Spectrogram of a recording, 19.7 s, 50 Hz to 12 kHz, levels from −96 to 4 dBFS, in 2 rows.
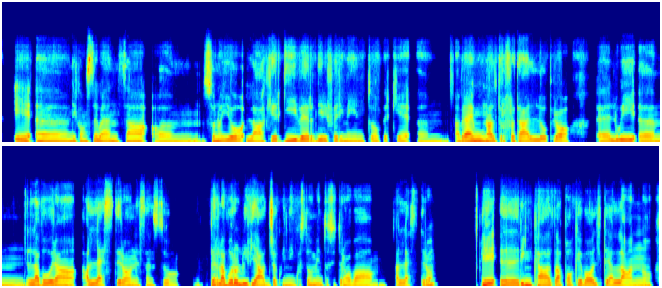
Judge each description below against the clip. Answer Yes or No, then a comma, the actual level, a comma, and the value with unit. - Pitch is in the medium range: Yes, medium, 175 Hz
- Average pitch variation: No, narrow, 1.8 semitones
